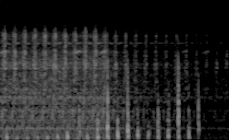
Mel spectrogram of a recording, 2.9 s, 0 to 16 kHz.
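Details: Suzuki Swift 1.3 engine idling unevenly, about eight thumps a second with some beats louder: misfire, attributed to moisture from a strong water jet.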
